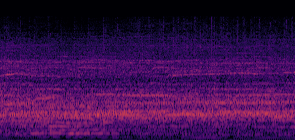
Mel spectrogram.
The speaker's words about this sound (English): Iranian fans could be heard booing their country's anthem while in the stands.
